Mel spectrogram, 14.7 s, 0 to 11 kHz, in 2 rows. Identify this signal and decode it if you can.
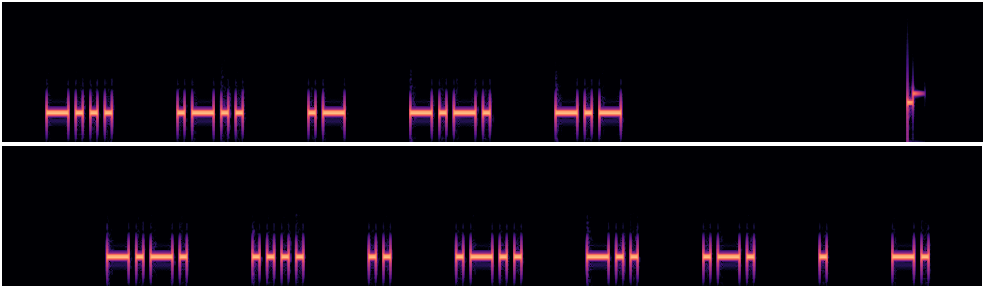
Morse code, heard as a keyed tone, about 22 wpm, spaced as for 13 wpm, 690 Hz. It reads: BLACK CHILDREN
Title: 3x Character Spacing - Top 500 Words - 22wpm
